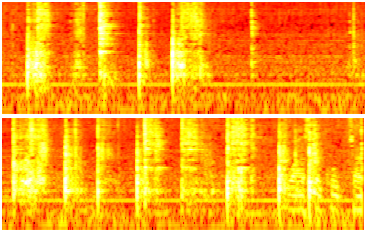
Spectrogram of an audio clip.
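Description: A spoon stirs ground masala and salt together in a metal pot for Agri-style kolbi bhaath, with repeated scraping strokes and clinks against the pot and a soft sizzle underneath, fairly close.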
